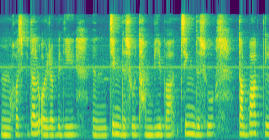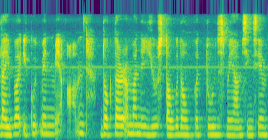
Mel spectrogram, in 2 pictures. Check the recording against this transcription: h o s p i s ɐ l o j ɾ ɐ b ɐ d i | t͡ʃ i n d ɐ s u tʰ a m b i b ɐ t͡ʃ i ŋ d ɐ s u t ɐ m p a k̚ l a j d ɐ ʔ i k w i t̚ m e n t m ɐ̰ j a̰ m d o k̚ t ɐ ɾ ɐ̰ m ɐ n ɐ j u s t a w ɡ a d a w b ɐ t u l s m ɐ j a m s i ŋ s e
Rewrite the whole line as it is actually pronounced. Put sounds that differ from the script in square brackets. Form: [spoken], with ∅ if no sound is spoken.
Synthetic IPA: h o s p i [t] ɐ l o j ɾ ɐ b ɐ d i | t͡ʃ i [ŋ] d ɐ s u tʰ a m b i b ɐ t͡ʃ i ŋ d ɐ s u t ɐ m p a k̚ l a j [b] ɐ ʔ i k w i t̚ m e n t m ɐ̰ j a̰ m d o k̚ t ɐ ɾ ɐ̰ m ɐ n ɐ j u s t a w ɡ [ɐ] d a w b ɐ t u l s m ɐ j a m s i ŋ s e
